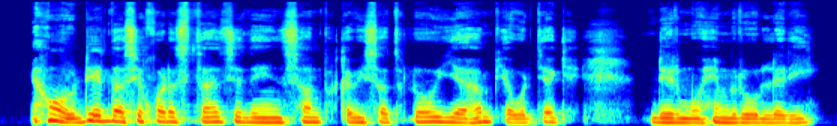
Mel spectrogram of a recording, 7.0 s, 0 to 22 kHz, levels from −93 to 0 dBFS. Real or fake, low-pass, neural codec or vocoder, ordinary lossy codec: real; none; none; none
